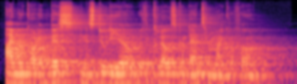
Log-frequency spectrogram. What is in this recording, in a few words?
hallway studio matched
